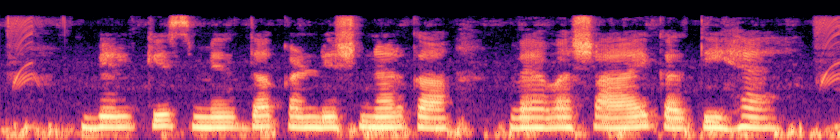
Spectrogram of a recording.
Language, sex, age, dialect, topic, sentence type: Hindi, female, 41-45, Hindustani Malvi Khadi Boli, agriculture, statement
